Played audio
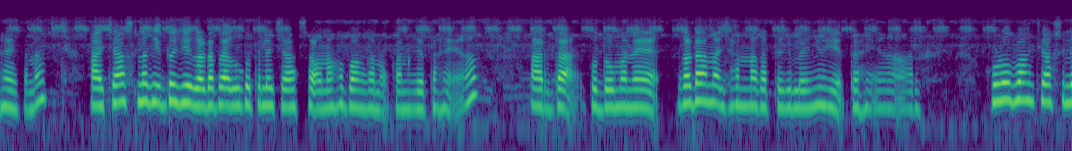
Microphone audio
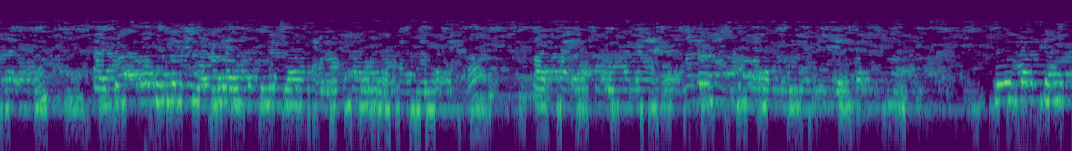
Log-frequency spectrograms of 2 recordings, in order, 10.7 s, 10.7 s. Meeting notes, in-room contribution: none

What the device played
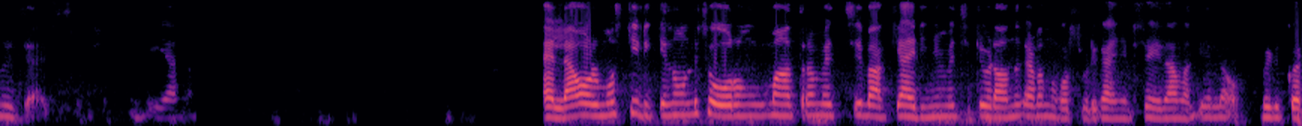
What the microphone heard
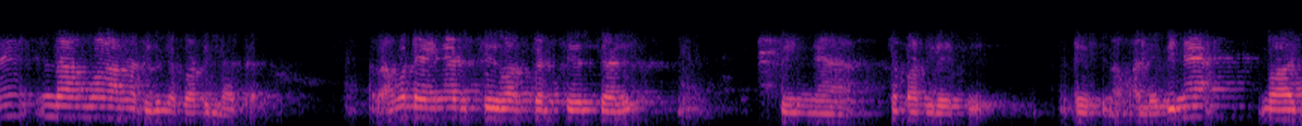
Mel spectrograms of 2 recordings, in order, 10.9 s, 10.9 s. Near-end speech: present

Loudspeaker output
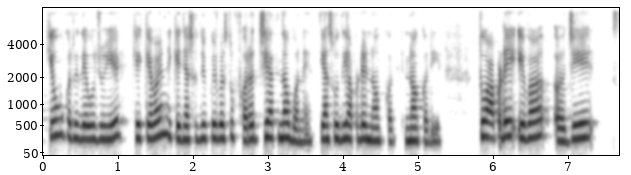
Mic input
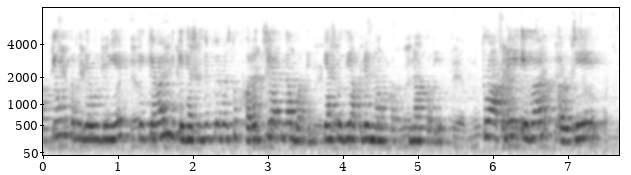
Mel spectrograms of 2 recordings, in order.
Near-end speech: present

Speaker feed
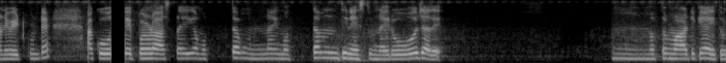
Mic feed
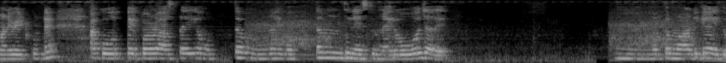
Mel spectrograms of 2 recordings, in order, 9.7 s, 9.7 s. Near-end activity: none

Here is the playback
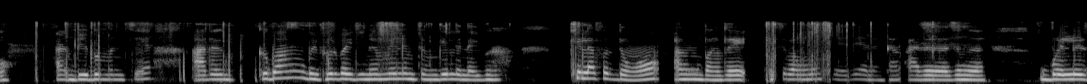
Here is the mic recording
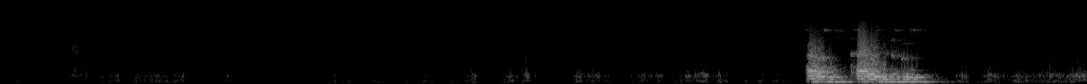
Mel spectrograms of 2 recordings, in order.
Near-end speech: present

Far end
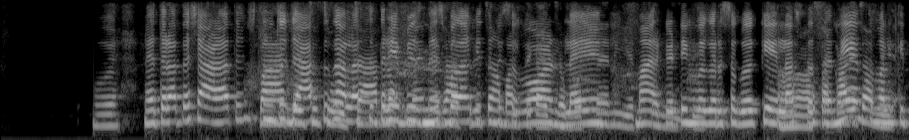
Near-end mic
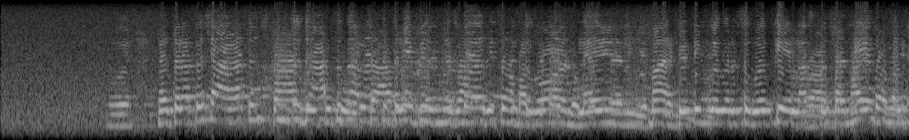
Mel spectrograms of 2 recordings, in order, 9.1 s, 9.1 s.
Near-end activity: none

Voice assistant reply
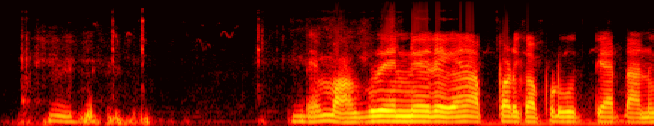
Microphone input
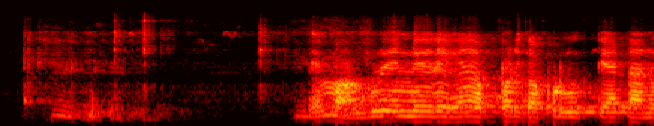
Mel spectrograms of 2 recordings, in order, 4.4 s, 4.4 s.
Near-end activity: none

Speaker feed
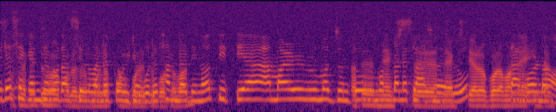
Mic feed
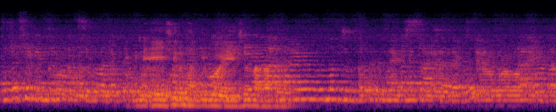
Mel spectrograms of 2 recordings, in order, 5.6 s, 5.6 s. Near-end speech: present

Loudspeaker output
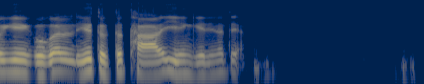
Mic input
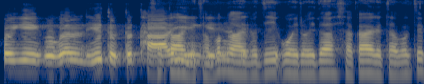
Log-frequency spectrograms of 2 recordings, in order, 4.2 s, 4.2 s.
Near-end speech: present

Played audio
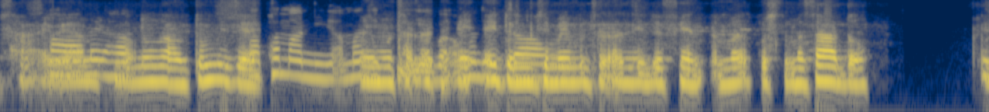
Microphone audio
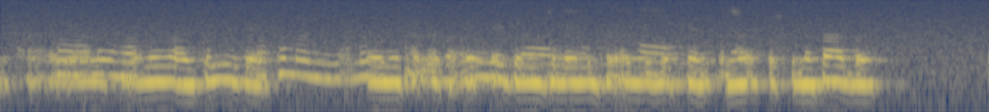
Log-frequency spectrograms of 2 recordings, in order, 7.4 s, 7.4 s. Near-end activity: present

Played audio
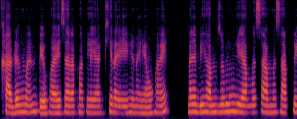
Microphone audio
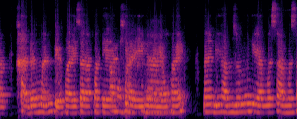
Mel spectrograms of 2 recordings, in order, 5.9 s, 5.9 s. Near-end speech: present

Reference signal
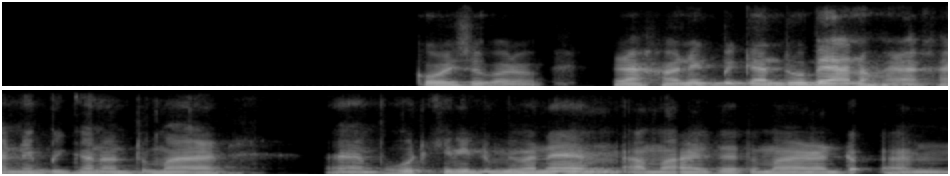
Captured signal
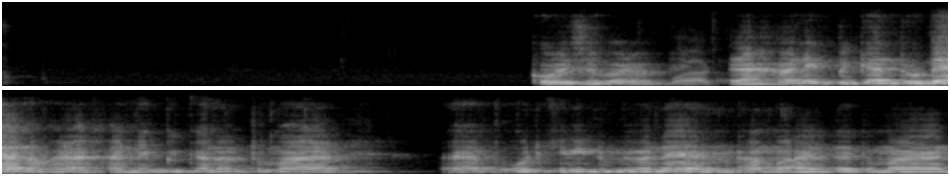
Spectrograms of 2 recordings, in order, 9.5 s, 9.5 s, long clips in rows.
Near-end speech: present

